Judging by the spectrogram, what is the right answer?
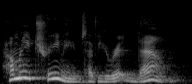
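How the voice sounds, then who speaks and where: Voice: mid-range voice, big pitch swings, fairly quick, mellow. A storybook reader voicing a dreamy, lovestruck little girl who gushes. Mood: gushing. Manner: gushing.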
